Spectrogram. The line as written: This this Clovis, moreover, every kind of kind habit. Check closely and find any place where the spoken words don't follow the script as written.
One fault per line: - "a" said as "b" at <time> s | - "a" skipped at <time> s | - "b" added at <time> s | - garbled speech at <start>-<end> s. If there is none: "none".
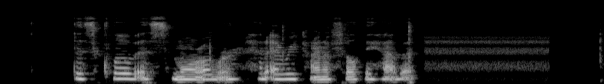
- "this" skipped at 1.0 s
- "had" added at 2.5 s
- "kind" said as "filthy" at 3.4 s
